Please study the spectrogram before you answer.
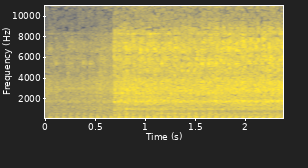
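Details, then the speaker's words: Doodle Bug with a spark issue, first run after an E3 spark plug was swapped for an NGK: small single fast, even chuffing at idle on choke, slightly lumpy and boggy; owner is nervous to turn the choke off; rough idle on choke. "I'm happy I can tell you that she seems a little boggy but I'm kind of nervous to turn the choke off"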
